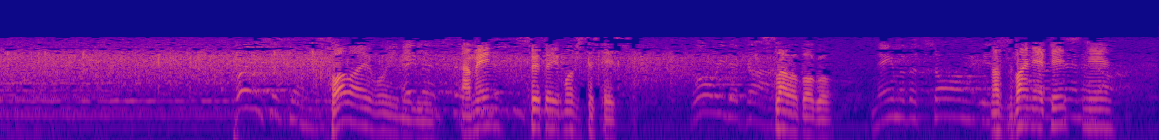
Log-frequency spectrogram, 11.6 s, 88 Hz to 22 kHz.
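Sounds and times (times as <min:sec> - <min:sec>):
audience applauding: 0:00.0 - 0:08.2
speech: 0:02.4 - 0:11.3.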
